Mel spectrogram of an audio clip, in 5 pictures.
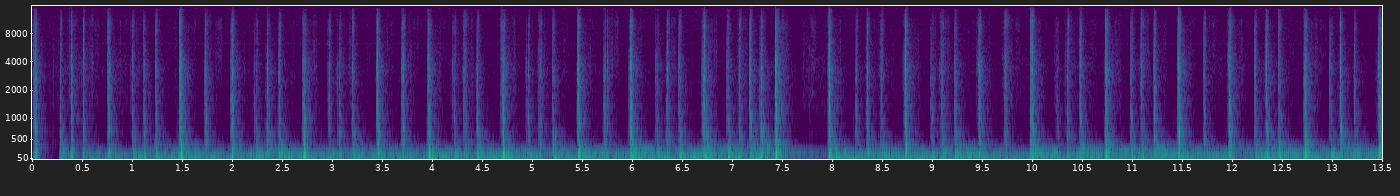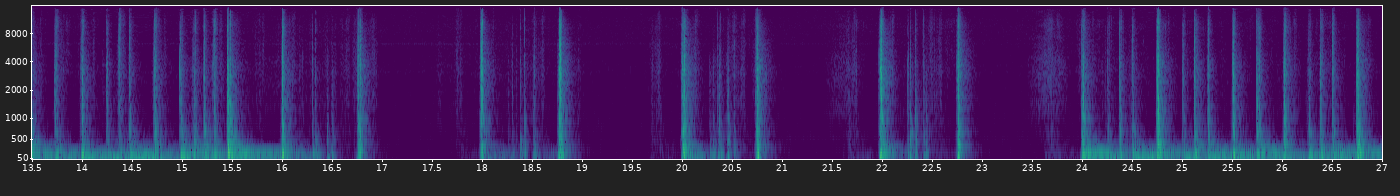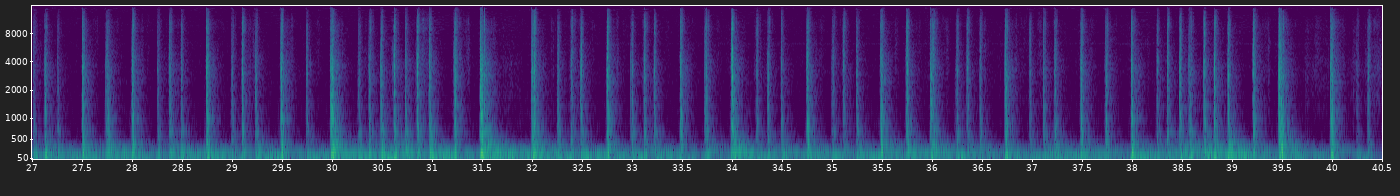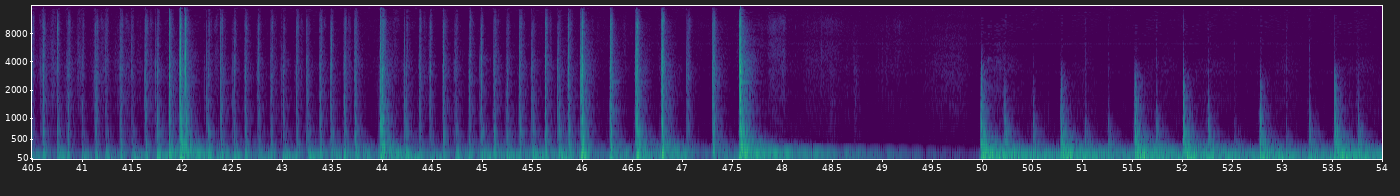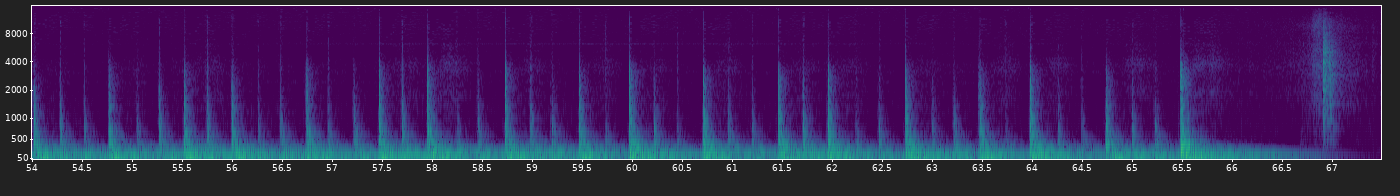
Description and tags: For this I mixed a low (-12 semitones) and a normal (unedited) version of the 17 inch drum. Playing a beat at 120 bpm. No reverb. 1 rhythm by hand, 1 with fingers and hand, and one with mallet.
Recorded with a SM58 in a sound-treated room.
